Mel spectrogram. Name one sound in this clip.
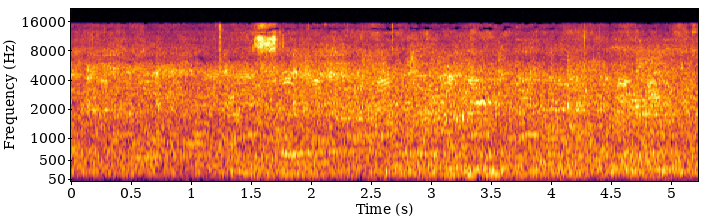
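A crowd chatters in the background.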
